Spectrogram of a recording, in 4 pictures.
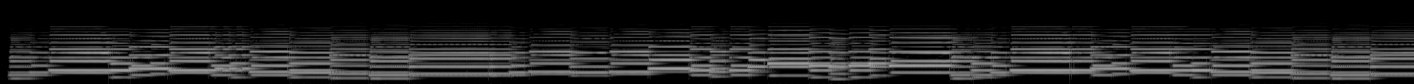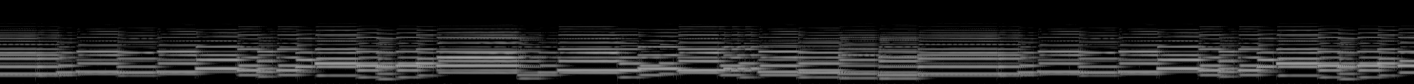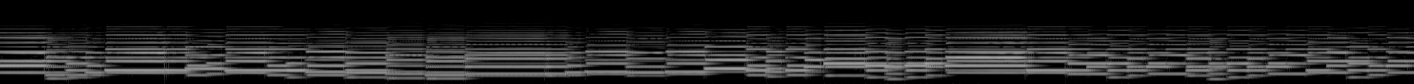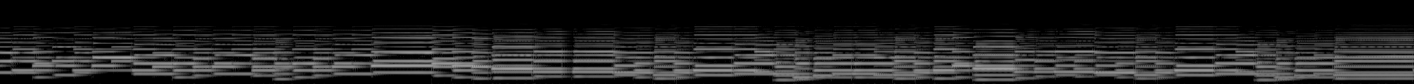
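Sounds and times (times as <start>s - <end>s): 
waltz music: 0.1s - 56.5s.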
